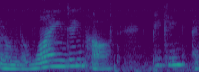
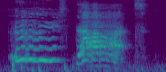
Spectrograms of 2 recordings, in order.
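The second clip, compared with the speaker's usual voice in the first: put-on creaky old granny call, very high and loud; 10 dB louder than usual. Reading a story: the wolf knocks at Granny's door, answered in a creaky voice. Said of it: "A creaky voice called".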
